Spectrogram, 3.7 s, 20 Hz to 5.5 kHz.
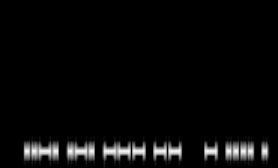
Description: Morse code, heard as a keyed tone, about 25 wpm, 600 Hz. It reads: FROM THE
